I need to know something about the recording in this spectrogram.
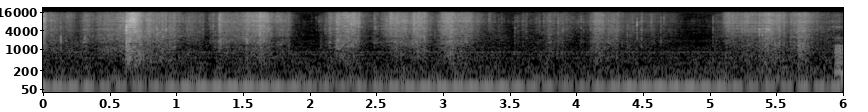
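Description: Tissue paper crinkling and rustling in irregular bursts as a tissue-wrapped bundle is pulled open, with one sharper rustle near the start.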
